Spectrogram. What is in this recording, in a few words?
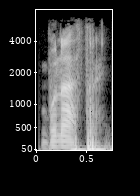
good luck, occitan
